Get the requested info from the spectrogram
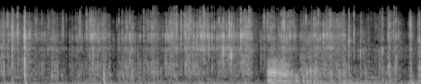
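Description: Foil wrapper of a Pokémon Sun & Moon Unbroken Bonds booster pack crinkling steadily as fingers pull the snipped pack open.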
